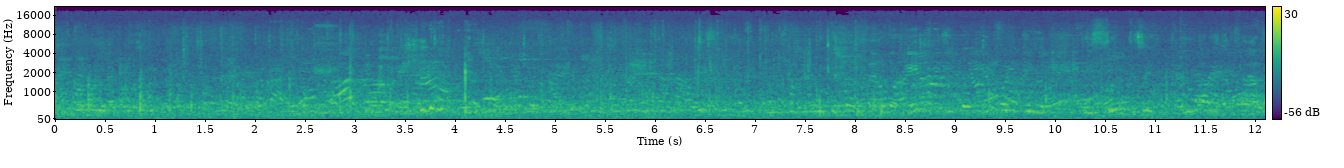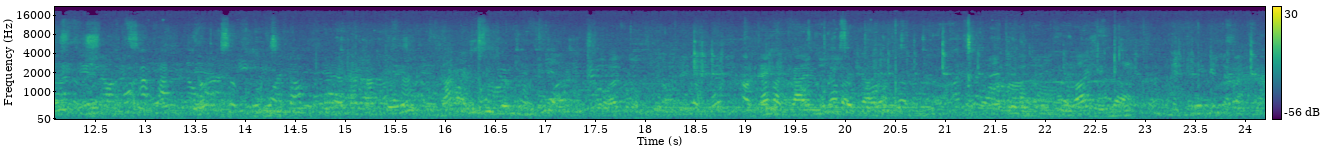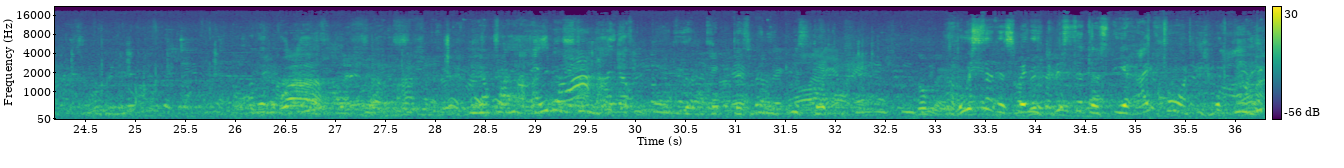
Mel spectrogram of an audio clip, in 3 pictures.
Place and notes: Sternplatz Buchhandlung, Bayreuth, Deutschland - Sternplatz Buchhandlung
central "sternplatz" near bookstore
Regierungsbezirk Oberfranken, Bayern, Deutschland, 29 May 2013, ~14:00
